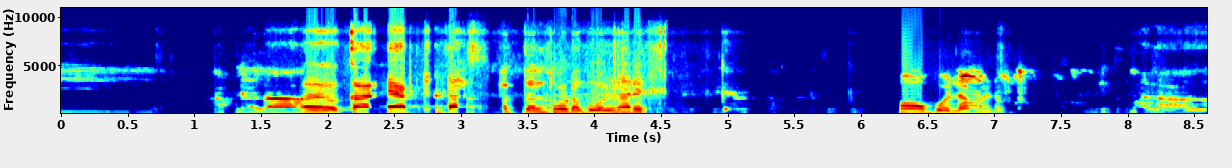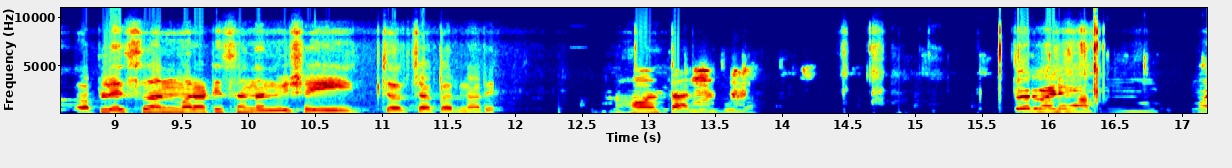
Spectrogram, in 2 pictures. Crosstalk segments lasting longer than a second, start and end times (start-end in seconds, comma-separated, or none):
none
